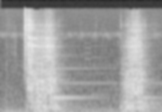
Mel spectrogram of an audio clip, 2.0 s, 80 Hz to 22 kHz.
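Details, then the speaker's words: 1986 BMW E24 635CSI, unstarted an estimated 6–8 months, started with a screwdriver (no key cylinder): two short sluggish cranking bursts that never catch; slow cranking from weak battery, needs more power. "oh got some lights oh it's going to need more power let's see come on come on come on"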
